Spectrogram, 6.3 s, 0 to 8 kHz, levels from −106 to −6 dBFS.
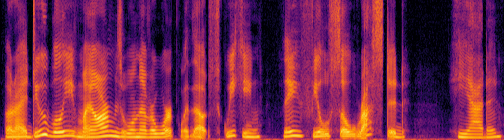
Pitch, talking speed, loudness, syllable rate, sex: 220 Hz, 160 wpm, -20 LUFS, 4.4 syllables/s, female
